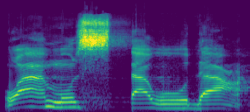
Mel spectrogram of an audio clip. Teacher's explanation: ain punya sifat tawassut antara rokhawah dan syiddah, antara mengalir dan ditahan di tengah-tengah.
